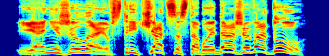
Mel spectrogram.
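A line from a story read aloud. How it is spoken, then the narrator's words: Man roaring from above. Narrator (Russian): проревел мужчина сверху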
